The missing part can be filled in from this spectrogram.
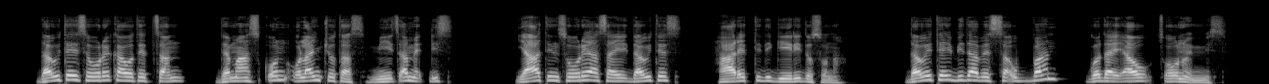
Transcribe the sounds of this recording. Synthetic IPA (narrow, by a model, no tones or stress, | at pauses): d̪ɐwɪt̪ɛjso̞ːɾɛkɐwɔt̪ɛt͡sːɐn | d̪ɛmaskʼɔnɔlɐnt͡ʃːɔt̪ɐsmiːt͡sʼɐmɛɗːɪs | jaːt̪ɪnso̞ːɾɛɐsɐjd̪ɐwɪt̪ɛs | haːɾɛt̪ːɪd̪ɪɡiːɾɪd̪ɔsɔnɐ̰ | d̪ɐwɪt̪ɛjbɪd̪ɐbɛsːɐ̰ʔʊbːan | ɡɔd̪ɐjɐwt͡sʼo̞ːnɔɪmːɪ̰s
